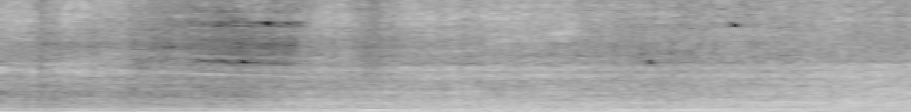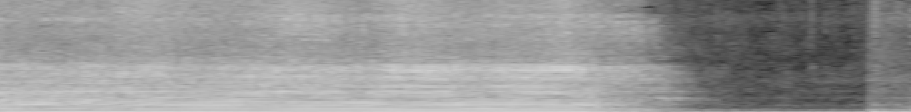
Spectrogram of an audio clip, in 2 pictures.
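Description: Tyres screech and squeal during a smoky burnout.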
